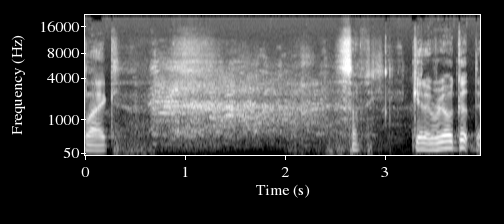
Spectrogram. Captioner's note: audience laughs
